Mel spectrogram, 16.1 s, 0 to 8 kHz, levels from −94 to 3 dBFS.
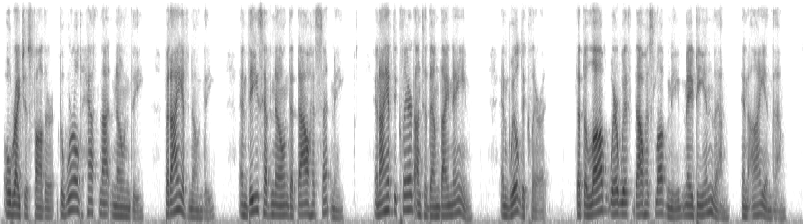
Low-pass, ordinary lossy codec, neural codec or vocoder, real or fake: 7.2 kHz; Opus, 16 kbps; codec, 16 kHz, 16 kbps, FunCodec, trained on LibriTTS, 50 frames a second; fake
